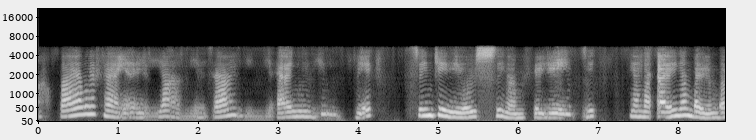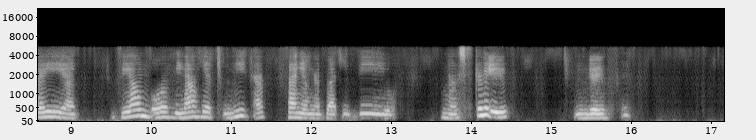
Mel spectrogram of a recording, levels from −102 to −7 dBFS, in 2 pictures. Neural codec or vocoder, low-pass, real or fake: codec, 16 kHz, 0.5 kbps, FreqCodec, smaller model; 5.4 kHz; fake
